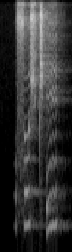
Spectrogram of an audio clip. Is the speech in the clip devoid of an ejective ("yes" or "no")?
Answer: no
